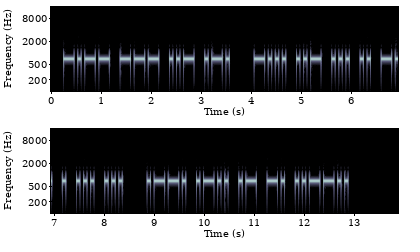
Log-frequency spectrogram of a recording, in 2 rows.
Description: Morse code, heard as a keyed tone, about 17 wpm, 700 Hz. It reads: YOUR BUSINESS PLAN?
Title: Sentences from Top 1000 Words - Review Part 3 - 17wpm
